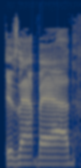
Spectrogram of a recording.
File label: saying is that bad nasally voice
